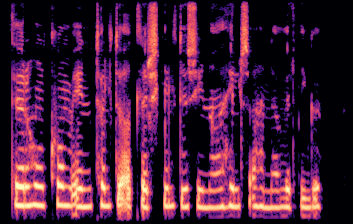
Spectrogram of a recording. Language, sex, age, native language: Icelandic, female, 18-19, Icelandic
